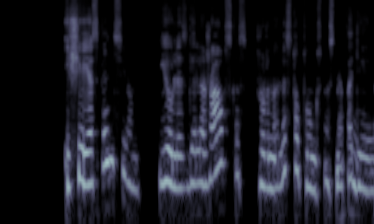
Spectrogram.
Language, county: Lithuanian, Kaunas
